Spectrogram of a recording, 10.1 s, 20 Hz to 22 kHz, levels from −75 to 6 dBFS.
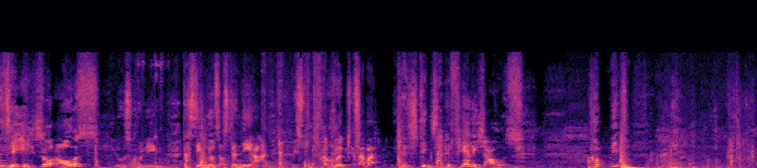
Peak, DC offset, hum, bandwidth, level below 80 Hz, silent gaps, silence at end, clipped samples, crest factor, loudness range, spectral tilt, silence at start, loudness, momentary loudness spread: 0 dBFS; under 0.1%; none; 15.5 kHz; -32 dBFS; none; 0 s; under 0.1%; 18 dB; 3 LU; -3.5 dB/octave; 0 s; -17 LUFS; 13 LU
